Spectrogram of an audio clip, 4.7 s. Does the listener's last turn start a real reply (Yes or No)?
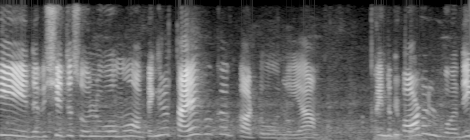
No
